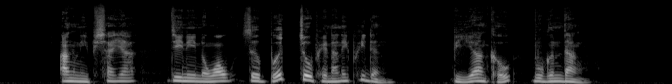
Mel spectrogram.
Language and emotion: Bodo, fearful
